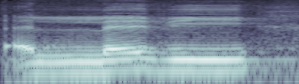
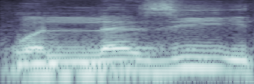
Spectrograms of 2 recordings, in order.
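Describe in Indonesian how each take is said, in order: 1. Konsonannya bunyi 'th', lidah keluar. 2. Konsonannya bunyi 'z', lidah masuk. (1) "Bila kita menyebut huruf dzal lidah kita sedikit keluar" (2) "kalau tak jadi zai wallazi itu zai itu tak keluar lidah"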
